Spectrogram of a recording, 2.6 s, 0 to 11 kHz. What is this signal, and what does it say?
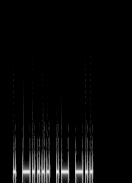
Morse code, heard as a keyed tone, about 25 wpm, 700 Hz. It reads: E6AD
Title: All Cut Numbers - 4-Digit 25wpm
